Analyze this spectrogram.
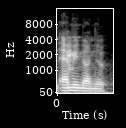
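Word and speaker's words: Eminönü: I visited Hagia Sophia and then took the train to Eminonu. Yeah, good. Good pronunciation. Eminonu.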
